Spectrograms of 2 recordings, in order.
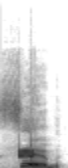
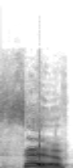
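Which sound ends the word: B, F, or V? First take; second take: B; V. First: The word ends with a B sound. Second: The word ends with a voiced V sound. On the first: The speaker calls it wrong. "not sib" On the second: The speaker calls it right. "that word sieve has that V sound at the end"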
